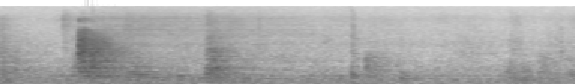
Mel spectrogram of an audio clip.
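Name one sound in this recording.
A chess clock button is pressed with a sharp click.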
